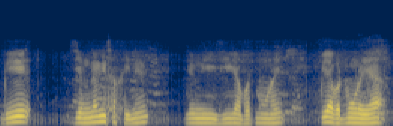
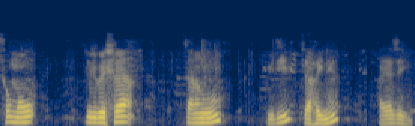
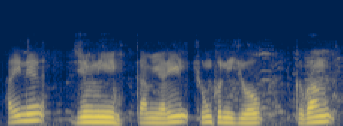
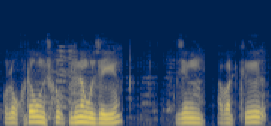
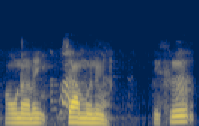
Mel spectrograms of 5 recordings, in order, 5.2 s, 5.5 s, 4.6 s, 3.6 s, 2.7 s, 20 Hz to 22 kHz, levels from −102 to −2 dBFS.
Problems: constant background noise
